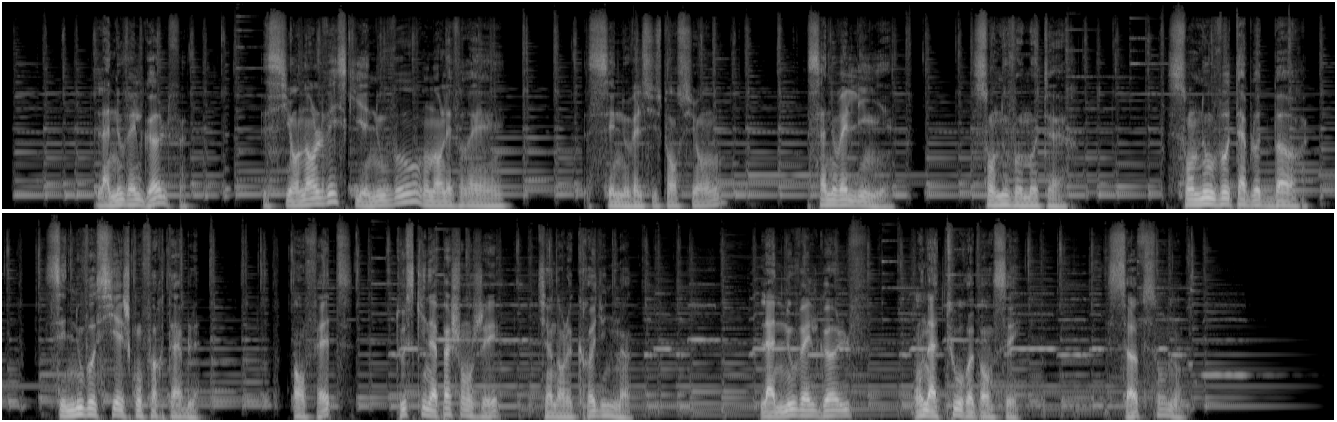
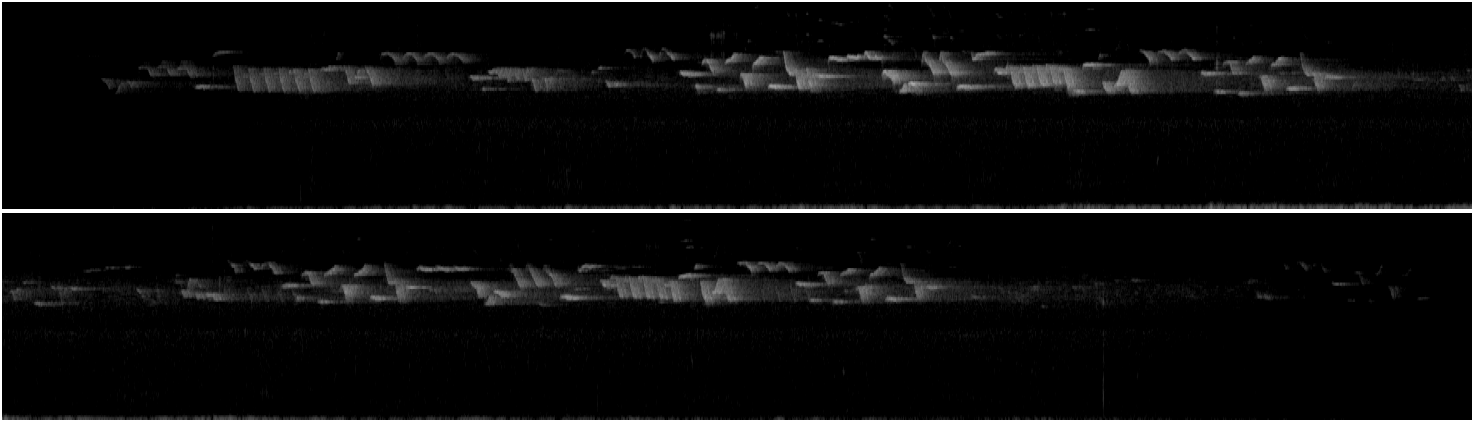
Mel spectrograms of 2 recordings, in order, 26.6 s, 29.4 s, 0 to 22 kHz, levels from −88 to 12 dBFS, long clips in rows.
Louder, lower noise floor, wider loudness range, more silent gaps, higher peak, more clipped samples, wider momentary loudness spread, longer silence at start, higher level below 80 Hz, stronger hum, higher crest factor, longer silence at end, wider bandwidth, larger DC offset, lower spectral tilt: first, -24 LUFS vs -34 LUFS; second, -64 dBFS vs under -90 dBFS; second, 5 LU vs 19 LU; neither; first, -4 dBFS vs -16 dBFS; neither; about the same, 20 LU vs 22 LU; second, 0.1 s vs 1.3 s; first, -40 dBFS vs -68 dBFS; neither; about the same, 22 dB vs 24 dB; second, 0.85 s vs 1.35 s; about the same, 19.5 kHz vs 19.5 kHz; neither; first, -5 dB/octave vs 5 dB/octave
